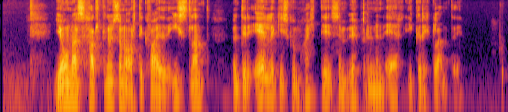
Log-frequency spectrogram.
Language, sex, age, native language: Icelandic, male, 40-49, Icelandic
